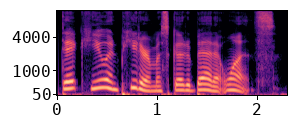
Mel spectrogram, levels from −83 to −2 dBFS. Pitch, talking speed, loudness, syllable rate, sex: 230 Hz, 260 wpm, -18 LUFS, 5.0 syllables/s, female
